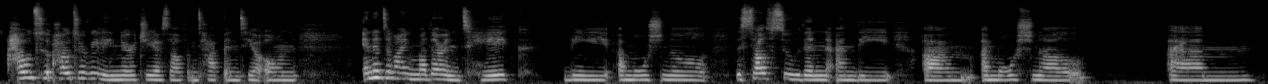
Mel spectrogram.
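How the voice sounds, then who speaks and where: A woman giving a casual tarot reading to her viewers. Her voice is hoarse and croaky, and she talks in a chatty, rambling way, full of "um" and "like". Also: medium pitch, steady tone, slow, darkish tone. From United Kingdom. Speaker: tarot card reader.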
